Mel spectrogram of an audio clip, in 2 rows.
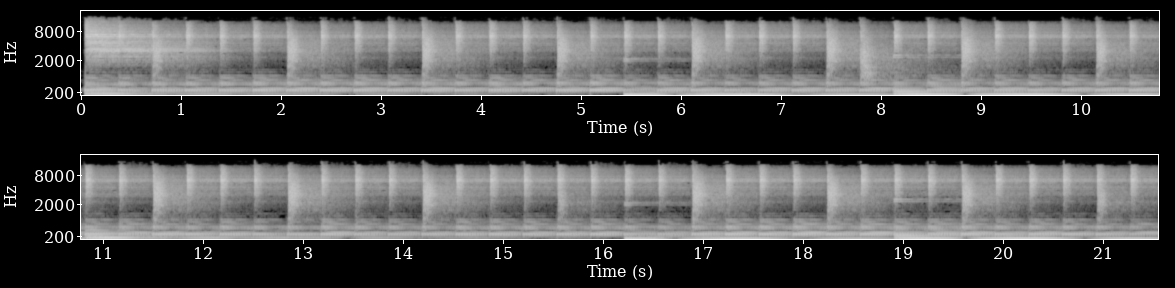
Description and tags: Loop DreamWorld TheCircus 04
A music loop to be used in storydriven and reflective games with puzzle and philosophical elements.
game, gamedev, gamedeveloping, games, gaming, indiedev, indiegamedev, loop, music, music-loop, Philosophical, Puzzle, sfx, Thoughtful, video-game, videogame, videogames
